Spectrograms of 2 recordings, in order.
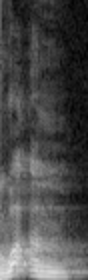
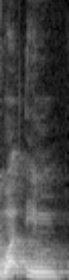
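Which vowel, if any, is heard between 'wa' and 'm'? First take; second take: a; i. First: An extra 'a' vowel is inserted before the m. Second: An extra 'i' vowel is inserted before the m. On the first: "Не ваам" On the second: "или ваим"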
